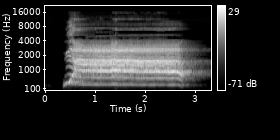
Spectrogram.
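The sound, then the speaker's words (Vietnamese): A man howls in rage like a wounded beast, one long loud sustained cry that swells quickly at the start, holds steady, then drops and fades away. “Thạch Hạo gào thét giống như là dã thú bị thương, ngửa mặt lên trời gầm thét”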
